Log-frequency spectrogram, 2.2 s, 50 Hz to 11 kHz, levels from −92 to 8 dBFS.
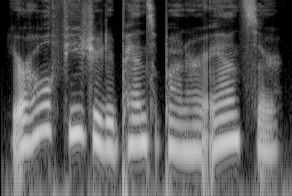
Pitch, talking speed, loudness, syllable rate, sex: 215 Hz, 190 wpm, -20 LUFS, 6.3 syllables/s, female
